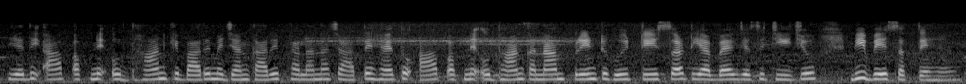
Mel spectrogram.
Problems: continuous background conversations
